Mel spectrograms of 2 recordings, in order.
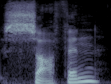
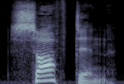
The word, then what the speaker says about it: soften: the T pronounced imagine soften hasten fasten now these sound very odd with the T pronounced because the English-speaking population at large has accepted the silent t as the way to pronounce these words there is no accepted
